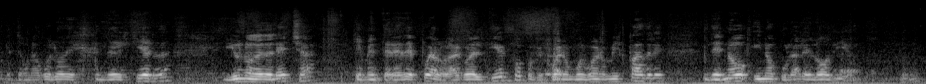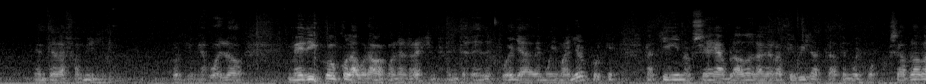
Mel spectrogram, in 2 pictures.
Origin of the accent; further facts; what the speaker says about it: Espera, Andalusia, Spain; yo soy de Espera, en Cádiz, y yo tenía un abuelo de izquierda, muy de izquierda, y un abuelo médico del pueblo.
